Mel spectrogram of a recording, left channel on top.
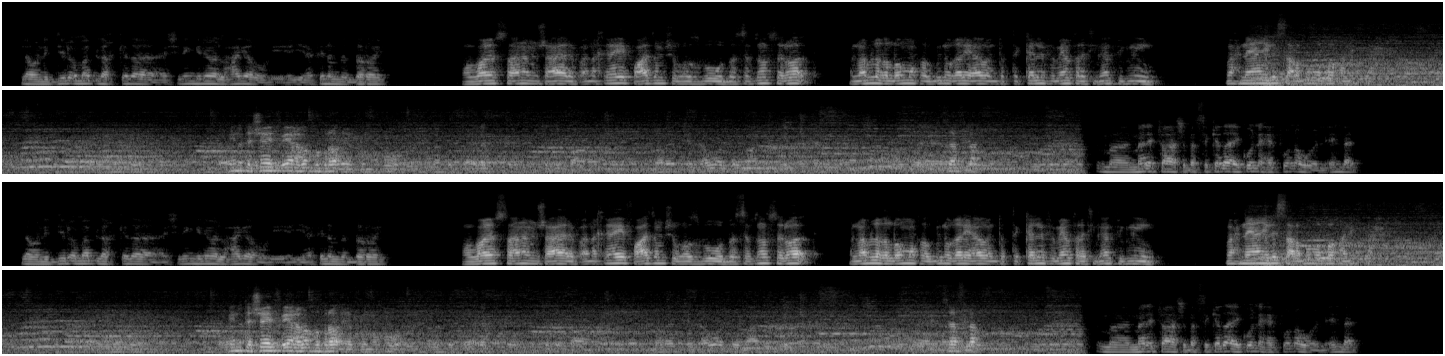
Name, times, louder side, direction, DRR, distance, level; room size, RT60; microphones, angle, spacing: voice 1, 0.2-3.8 14.9-16.0 16.4-18.1 18.6-23.1 23.5-24.6 25.4-27.9, equal, 20° left, 0.9 m, -36 dB
voice 2, 4.6-8.1 8.5-11.6 12.2-13.9 16.7-18.5 23.6-24.2, right 3 dB, 30° right, 0.6 m, -27 dB
sound 1, 12.5-25.2, equal, 5° right, 1.1 m, -34 dB
2.4 x 2.4 x 3.2 m
head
